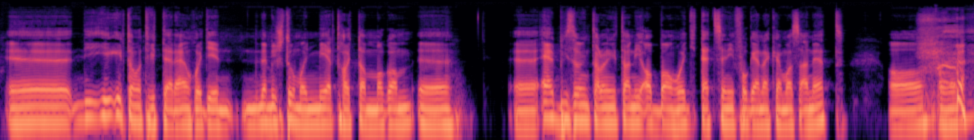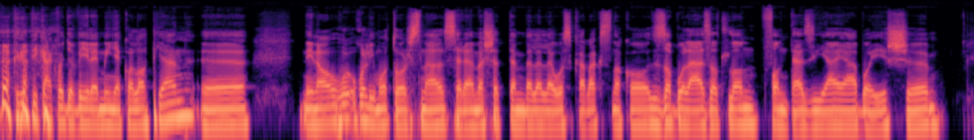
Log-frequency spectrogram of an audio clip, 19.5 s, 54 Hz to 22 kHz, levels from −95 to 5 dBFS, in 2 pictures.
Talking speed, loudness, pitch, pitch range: 120 wpm, -22 LUFS, 105 Hz, 100-115 Hz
